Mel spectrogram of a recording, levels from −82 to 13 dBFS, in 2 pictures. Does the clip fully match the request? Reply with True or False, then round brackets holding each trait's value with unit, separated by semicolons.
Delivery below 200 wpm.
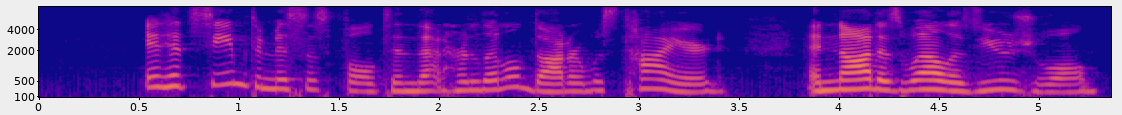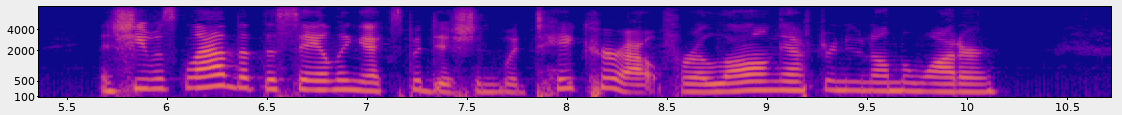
False (205 wpm)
